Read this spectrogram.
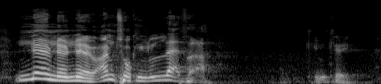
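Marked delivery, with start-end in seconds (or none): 0.2-2.1 loud, drawn-out, very plummy posh voice. Speaker retells a man's reply to them, in a very plummy voice. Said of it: "hadn't got one plum in his mouth".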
